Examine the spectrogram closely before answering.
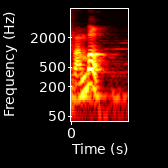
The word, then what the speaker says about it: Bambó: Mi nombre es Bambó. Es Bambó, ¿no? Es Bambó, hace referencia al bambú, pero es Bambó.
